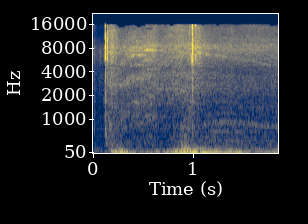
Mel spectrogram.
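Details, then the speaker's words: 2011 Mazda RX-8, 1.3 L naturally aspirated rotary, previously flooded; brief crank catches at once and settles into steady deep idle; engine started, alive again. "Look at it. It's alive. Piece of rotary. It's so flooded. Nice. It is back."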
